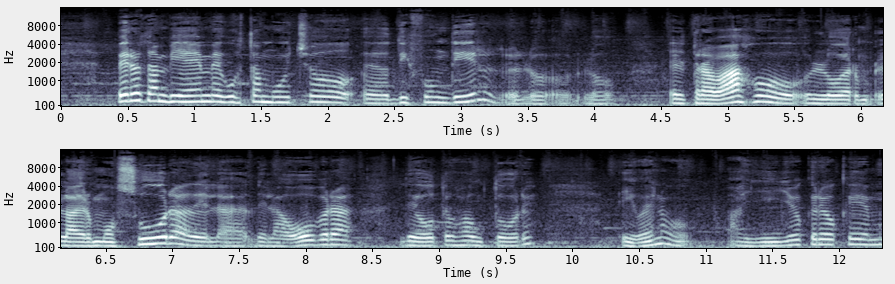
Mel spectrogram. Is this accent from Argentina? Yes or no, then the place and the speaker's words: no; Cumaná, Sucre, Venezuela; yo nací en la ciudad de Cumaná. Uh-huh. Y bueno, cumanesa, pura cepa de corazón, alma y vida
